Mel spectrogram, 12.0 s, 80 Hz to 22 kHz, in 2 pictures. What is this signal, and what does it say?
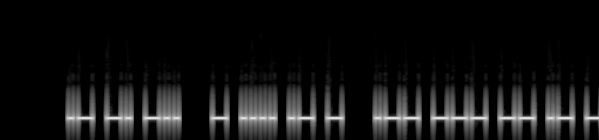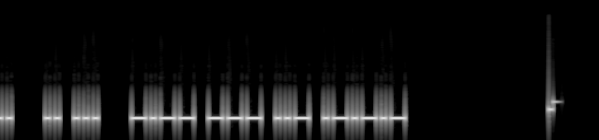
Morse code, heard as a keyed tone, about 25 wpm, 700 Hz. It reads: AND THAT WOMAN IS YOU.
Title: Sentences from Top 1100 Words 25wpm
